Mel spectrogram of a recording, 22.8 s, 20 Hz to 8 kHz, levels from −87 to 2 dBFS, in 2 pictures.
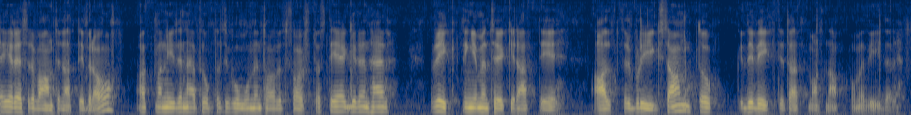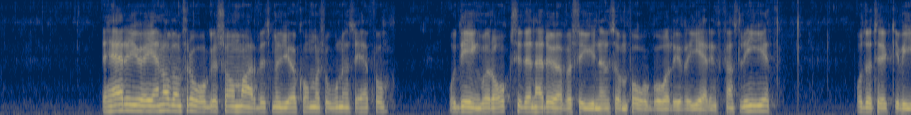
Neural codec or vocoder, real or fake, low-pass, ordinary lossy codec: codec, 16 kHz, 4.8 kbps, FACodec; fake; none; none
